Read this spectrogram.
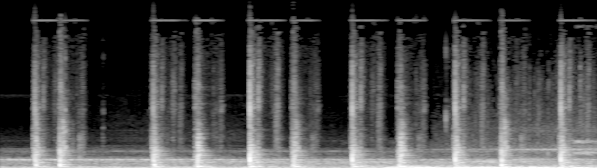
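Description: Hands climb a wooden ladder, knocking on its rungs.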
